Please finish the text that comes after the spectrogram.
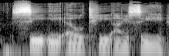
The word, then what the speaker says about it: Celtic: least in the states we make a distinction between the pronunciation for c-e-l-t-i-c if it refers to the celts the celt the celtic people right and their art and their literature and their religion then we say celtic so if you notice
